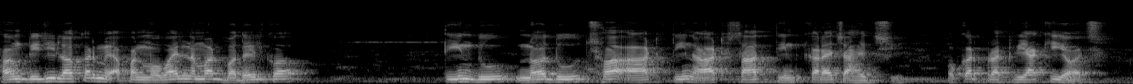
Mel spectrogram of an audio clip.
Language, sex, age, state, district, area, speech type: Maithili, male, 45-60, Bihar, Madhubani, rural, read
